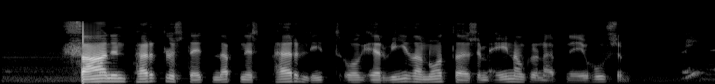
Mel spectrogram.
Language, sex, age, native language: Icelandic, male, 30-39, Icelandic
